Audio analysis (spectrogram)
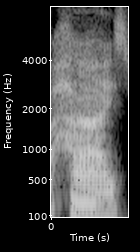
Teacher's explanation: when you pronounce the highs, right, there's turbulent airflow at your throat. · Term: fricatives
